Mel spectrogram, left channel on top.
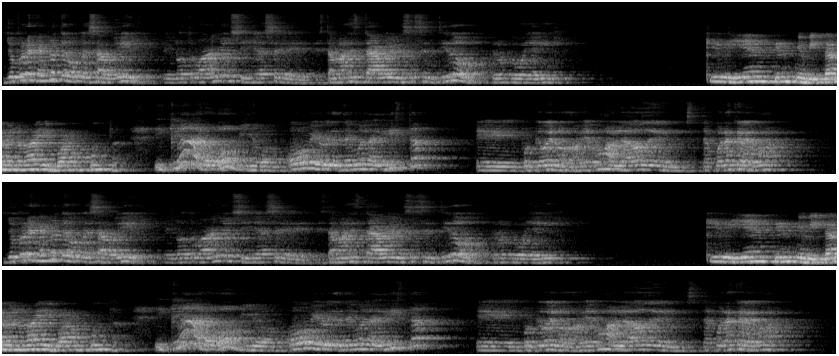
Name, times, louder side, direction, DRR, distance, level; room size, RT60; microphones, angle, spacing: voice 1, 0.0-5.6 7.1-7.3 9.7-12.6 13.1-16.0, left 1 dB, 80° left, -3 dB, 1.3 m, -25 dB
voice 2, 7.0-9.5, left 1 dB, 20° left, -3 dB, 0.5 m, -20 dB
5.7 x 3.7 x 2.4 m, 0.88 s
head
